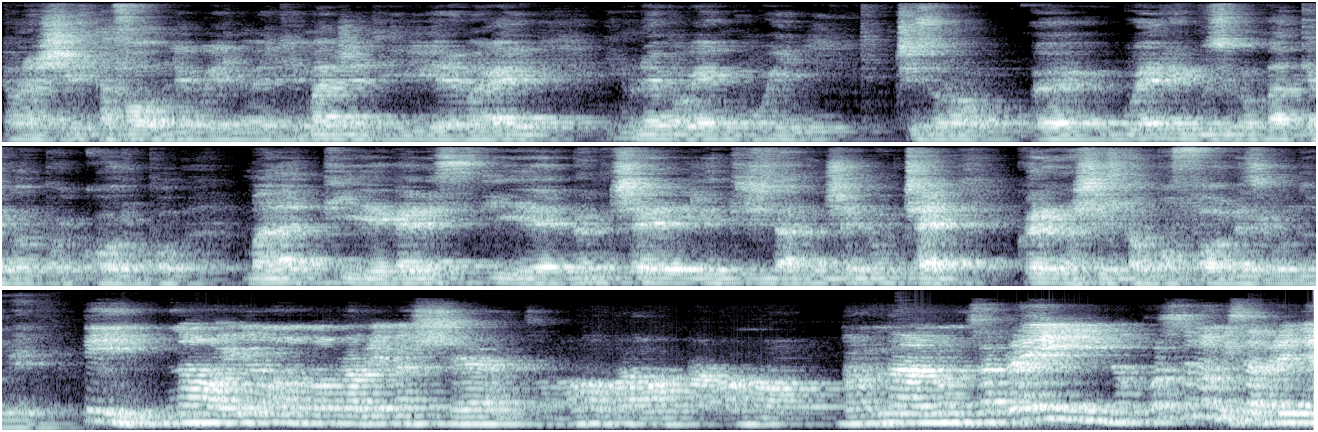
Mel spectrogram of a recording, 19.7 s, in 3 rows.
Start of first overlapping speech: none

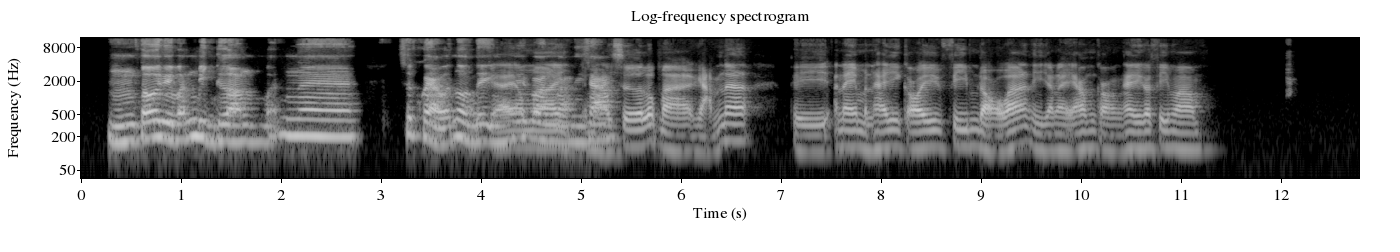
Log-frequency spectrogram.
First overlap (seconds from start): 3.9 s

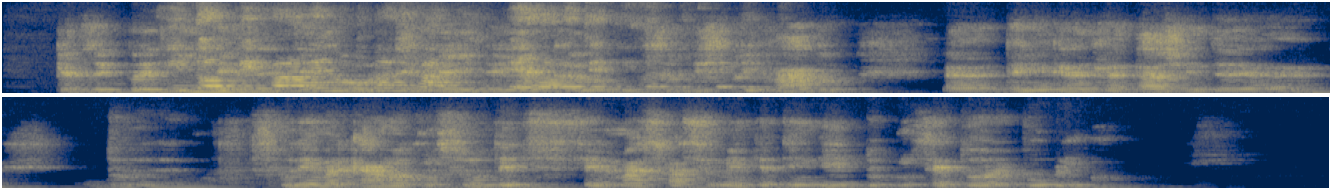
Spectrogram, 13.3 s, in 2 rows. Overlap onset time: 0.8 s

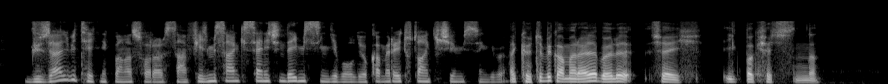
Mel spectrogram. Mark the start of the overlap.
none

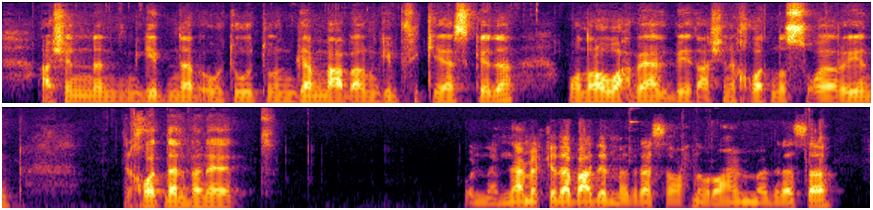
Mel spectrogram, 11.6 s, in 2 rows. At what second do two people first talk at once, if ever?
none

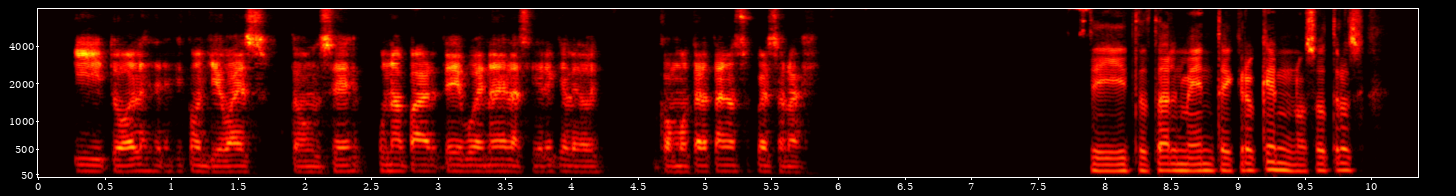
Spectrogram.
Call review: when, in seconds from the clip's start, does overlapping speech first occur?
none

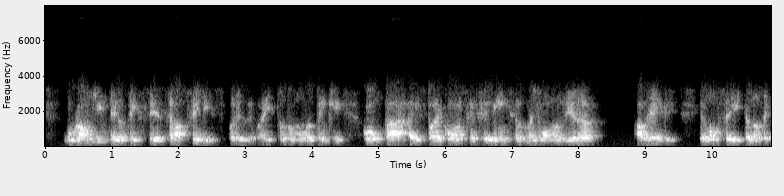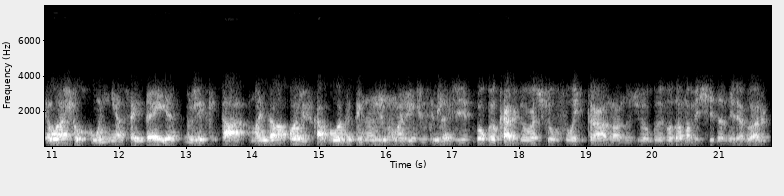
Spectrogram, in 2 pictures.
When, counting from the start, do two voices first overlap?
15.8 s

